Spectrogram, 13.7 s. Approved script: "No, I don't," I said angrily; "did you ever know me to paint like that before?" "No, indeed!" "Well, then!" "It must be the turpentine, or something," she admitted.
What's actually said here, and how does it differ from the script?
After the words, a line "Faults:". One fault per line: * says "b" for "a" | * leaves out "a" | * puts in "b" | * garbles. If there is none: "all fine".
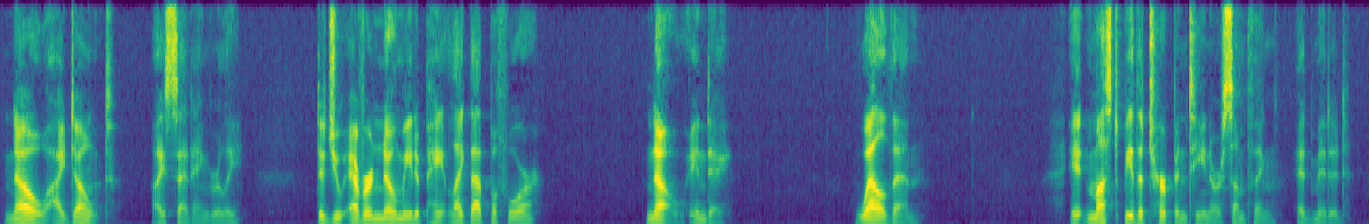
"No, I don't," I said angrily; "did you ever know me to paint like that before?" "No, inde!" "Well, then!" "It must be the turpentine, or something," admitted.
Faults:
* says "inde" for "indeed"
* leaves out "she"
